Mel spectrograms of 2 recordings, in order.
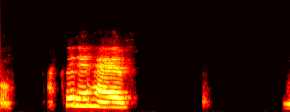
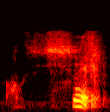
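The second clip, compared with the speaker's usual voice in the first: whispered oh shit; 2 semitones higher, 13 dB quieter than usual. Real, not acted. Breadcrumbs spilled.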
